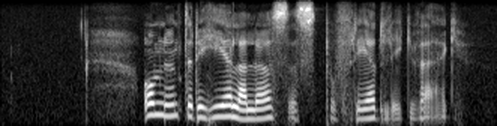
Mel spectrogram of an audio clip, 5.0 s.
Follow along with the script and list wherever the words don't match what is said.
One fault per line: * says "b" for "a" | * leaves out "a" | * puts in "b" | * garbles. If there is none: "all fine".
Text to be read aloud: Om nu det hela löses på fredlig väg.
* puts in "inte"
